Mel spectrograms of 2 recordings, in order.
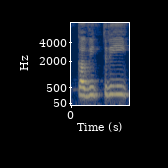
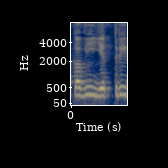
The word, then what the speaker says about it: कवयित्री: Most of बच्चे क्या करते हैं? कवित्री कवित्री, आप लोग उसका प्रोनाउंसिएशन कवित्री करते हो तो वो कवित्री ही लिखते हो, या कवियत्री लिख देते हो। बाकी इसका प्रॉपर प्रोनाउंसिएशन जो होता है, प्रॉपर राइटिंग जो होती है, वो यही होता है, कवयित्री, कवयित्री।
